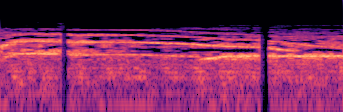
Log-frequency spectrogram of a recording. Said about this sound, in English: I stood there and watched the three climb onto the train. And it began to move. And it was the brakes or a train whistle. If only I hadn't imagined it was something else. Above the racket of the train, it sounded like...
